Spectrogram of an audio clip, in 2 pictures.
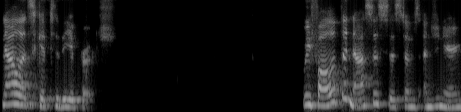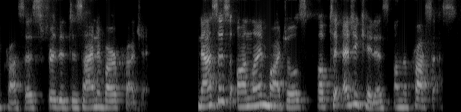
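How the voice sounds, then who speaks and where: A young woman from Florida presenting a student project section on a video call, in a clear scripted delivery. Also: mid-range voice, a bit bright, rough recording.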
